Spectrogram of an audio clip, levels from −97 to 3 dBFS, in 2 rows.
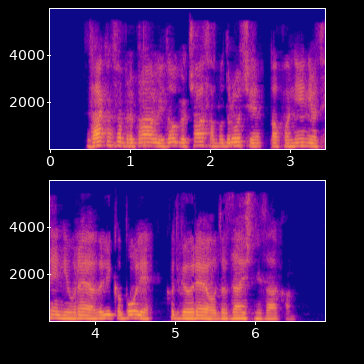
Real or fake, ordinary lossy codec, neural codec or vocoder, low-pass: fake; AAC, 24 kbps; vocoder, 44.1 kHz, 128 mel bands every 512 samples, BigVGAN v2; 5.4 kHz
